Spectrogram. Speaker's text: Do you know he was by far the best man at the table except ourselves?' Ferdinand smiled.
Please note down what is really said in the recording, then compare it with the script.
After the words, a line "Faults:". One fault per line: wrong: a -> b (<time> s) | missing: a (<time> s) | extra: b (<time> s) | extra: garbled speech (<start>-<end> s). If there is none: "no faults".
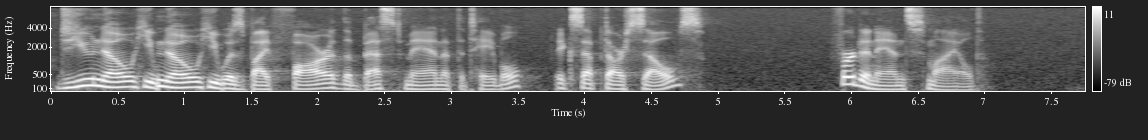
Do you know he know he was by far the best man at the table except ourselves?' Ferdinand smiled.
Faults:
extra: know he (0.8 s)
